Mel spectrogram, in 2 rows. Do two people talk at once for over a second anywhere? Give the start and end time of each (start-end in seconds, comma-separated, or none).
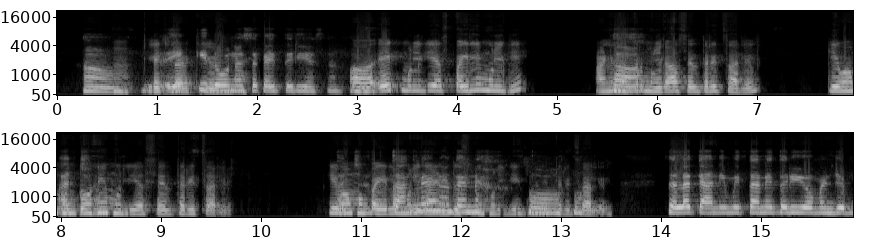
1.1-3.0, 10.8-13.2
